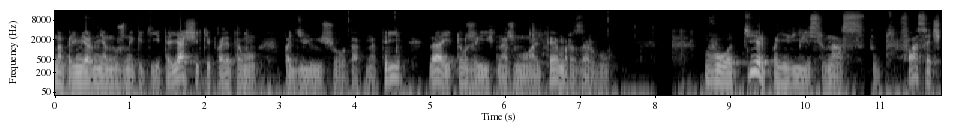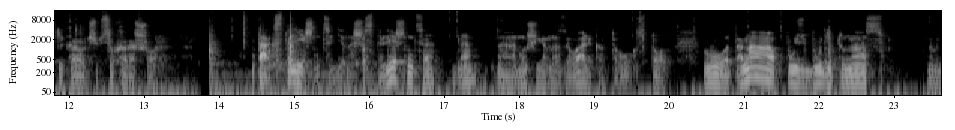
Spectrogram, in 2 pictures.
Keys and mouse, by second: 0.0 middle click, 1.2 middle click, 2.4 ctrl+r, 6.4 alt+m, 7.7 middle click, 8.3 Tab, 8.7 middle click, 10.7-12.0 middle drag, 12.2 shift+middle drag, 12.6-12.9 middle drag, 13.9 middle drag, 17.0 click, 17.6 click, 19.5 click, 20.1 middle drag, 21.0-21.5 middle drag, 23.4 right click.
